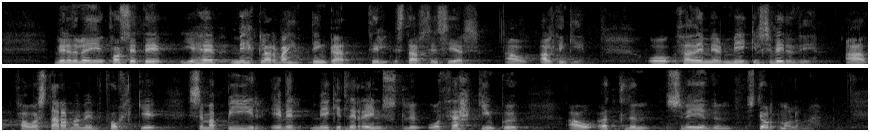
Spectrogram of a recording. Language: Icelandic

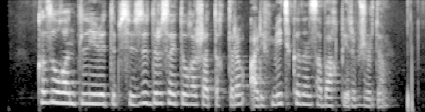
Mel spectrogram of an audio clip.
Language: Kazakh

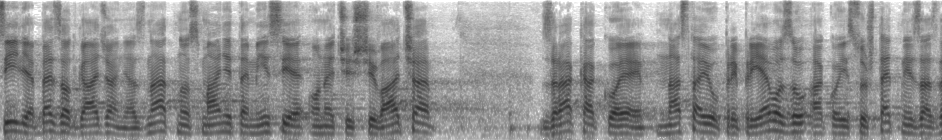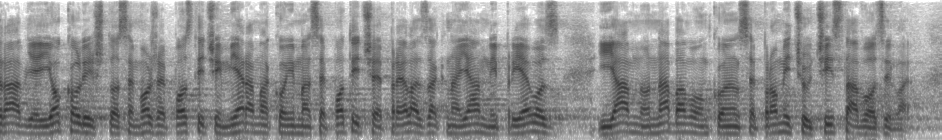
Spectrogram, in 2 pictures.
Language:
Croatian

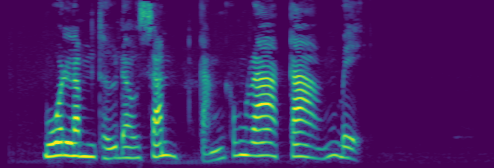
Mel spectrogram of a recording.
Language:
Vietnamese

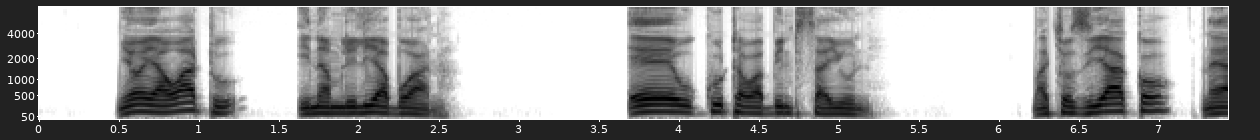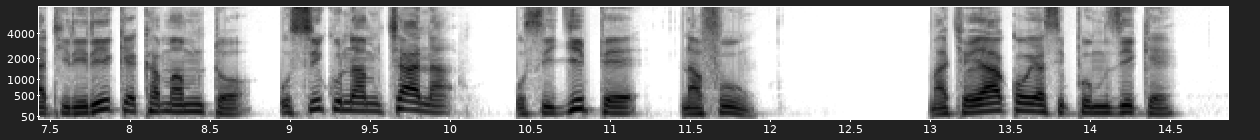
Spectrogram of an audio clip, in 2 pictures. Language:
Swahili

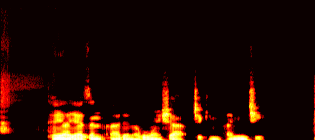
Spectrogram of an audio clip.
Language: Hausa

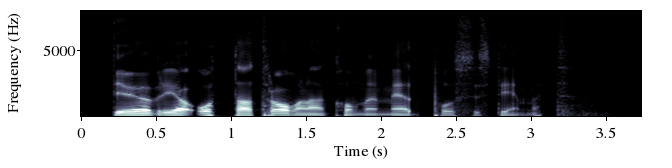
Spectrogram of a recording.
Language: Swedish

